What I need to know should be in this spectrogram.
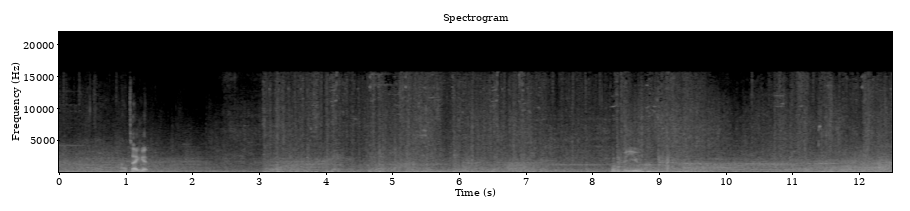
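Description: Energy weapons fire and blast in rapid bursts.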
